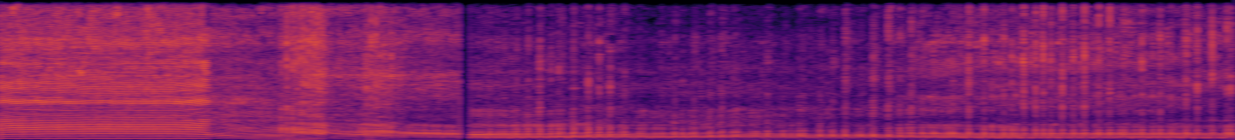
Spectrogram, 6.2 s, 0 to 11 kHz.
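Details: Ported Homelite 922 chainsaw after clutch and fuel line repair and cooler heat-range plug, cutting very hard wood: clean high rev dipping and recovering as it bites, pulling strongly without bogging; normal running under load.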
